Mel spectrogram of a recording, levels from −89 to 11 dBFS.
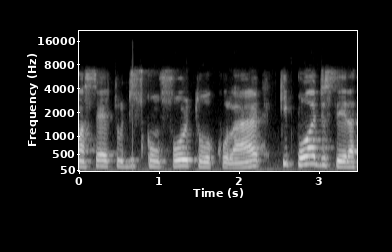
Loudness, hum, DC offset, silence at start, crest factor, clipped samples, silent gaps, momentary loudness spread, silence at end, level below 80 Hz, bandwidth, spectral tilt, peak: -15 LUFS; none; under 0.1%; 0 s; 14 dB; under 0.1%; none; 11 LU; 0 s; -52 dBFS; 7.2 kHz; -5.5 dB/octave; 0 dBFS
